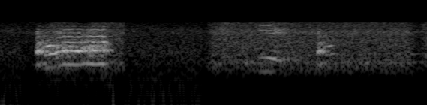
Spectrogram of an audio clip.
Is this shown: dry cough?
no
